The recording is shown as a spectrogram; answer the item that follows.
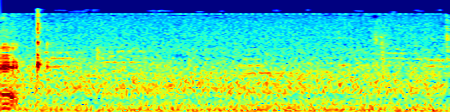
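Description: Steady outdoor background noise, a low hum of distant traffic.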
